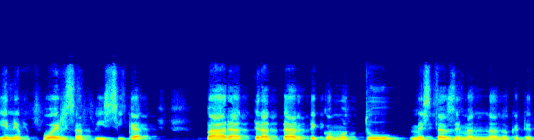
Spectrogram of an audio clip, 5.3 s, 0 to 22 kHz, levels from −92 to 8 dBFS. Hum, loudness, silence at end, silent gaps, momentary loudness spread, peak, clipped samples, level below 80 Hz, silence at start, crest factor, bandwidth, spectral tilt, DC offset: none; -24 LUFS; 0 s; none; 9 LU; -4 dBFS; under 0.1%; -66 dBFS; 0 s; 20 dB; 12 kHz; -6 dB/octave; under 0.1%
